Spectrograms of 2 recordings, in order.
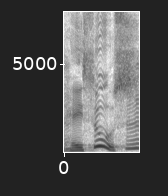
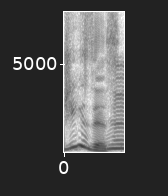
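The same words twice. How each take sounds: First: The name is said with a Spanish pronunciation. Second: The name is said with an English pronunciation. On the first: The speaker calls it right. "It is Jesus" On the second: The speaker calls it wrong. "but it ain't Jesus"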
